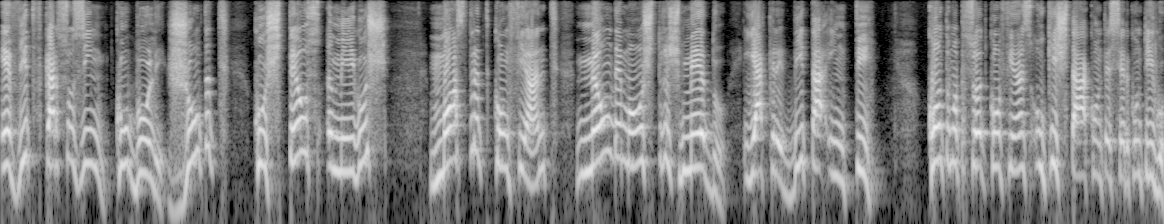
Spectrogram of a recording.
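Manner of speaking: Portuguese accent as spoken in Portugal. Carrying on showing how someone from Portugal talks, in a European Portuguese accent. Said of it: "É perfeito o português de Portugal".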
